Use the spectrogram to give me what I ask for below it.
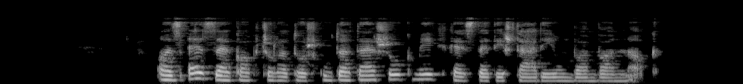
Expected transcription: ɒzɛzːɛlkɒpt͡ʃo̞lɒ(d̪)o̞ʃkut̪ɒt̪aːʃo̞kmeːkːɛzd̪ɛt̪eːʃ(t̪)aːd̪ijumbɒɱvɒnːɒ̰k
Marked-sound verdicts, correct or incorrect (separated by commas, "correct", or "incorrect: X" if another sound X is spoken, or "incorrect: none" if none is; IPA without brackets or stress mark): incorrect: t̪, correct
